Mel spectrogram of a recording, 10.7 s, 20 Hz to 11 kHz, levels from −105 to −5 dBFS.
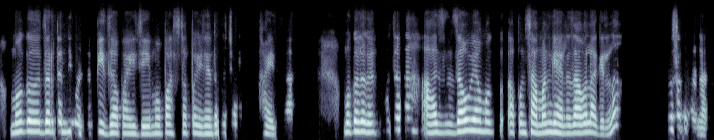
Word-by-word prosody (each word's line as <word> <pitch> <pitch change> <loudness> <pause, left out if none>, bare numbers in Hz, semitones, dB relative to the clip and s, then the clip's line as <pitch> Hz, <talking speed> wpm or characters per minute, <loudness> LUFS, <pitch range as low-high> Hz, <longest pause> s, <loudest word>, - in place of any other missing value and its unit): मग 220 +4 +2
अ, 230 -1 +6
जर 230 -1 +6
त्यांनी 220 0 -1
म्हटलं, 195 -1 -7
"पिझ्झा 200 -3 +1
पाहिजे 180 -2 -1
मग 185 +1 -3
पास्ता 200 0 -2
पाहिजे," 185 -2 -1
तर - - +2
विचारून 200 0 -14 0.3
खायचा, 175 0 -7 0.8
"मग 215 - +1
कसं 230 0 +5
काय? 210 0 +1 0.3
चला 270 0 -3 0.3
आज 205 -1 +1 0.2
जाऊया 245 +1 +6
मग 225 -1 -1 0.3
आपण 210 +1 -3
सामान 205 0 +3
घ्यायला 195 -3 +2
जावं 195 +2 +4
लागेल 180 -7 -1
ना, 315 - 0 0.8
कसं 290 +2 -5
करणार 155 - -8
205 Hz, 155 wpm, -22 LUFS, 190-225 Hz, 0.8 s, अ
